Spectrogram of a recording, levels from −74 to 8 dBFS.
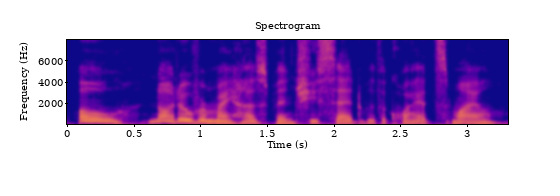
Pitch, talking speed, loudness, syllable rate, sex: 205 Hz, 200 wpm, -17 LUFS, 4.6 syllables/s, female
